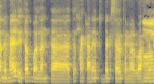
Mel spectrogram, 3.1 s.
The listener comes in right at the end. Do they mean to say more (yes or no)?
yes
